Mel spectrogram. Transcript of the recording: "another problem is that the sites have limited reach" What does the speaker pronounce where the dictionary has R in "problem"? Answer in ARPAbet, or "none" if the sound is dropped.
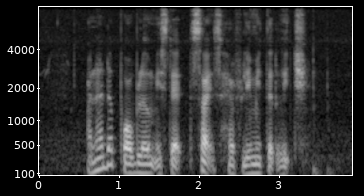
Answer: R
